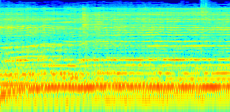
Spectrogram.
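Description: Gospel worship song sung by a small group of amplified singers, who slide up into a long, steady held chord.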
